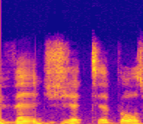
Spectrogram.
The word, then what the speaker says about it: vegetables: You know, there are some words in English where we don't say all the syllables. Like, we don't say vegetables, we say vegetables.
